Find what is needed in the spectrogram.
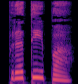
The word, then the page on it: ಪರಿತಾಪ: pari tāpa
